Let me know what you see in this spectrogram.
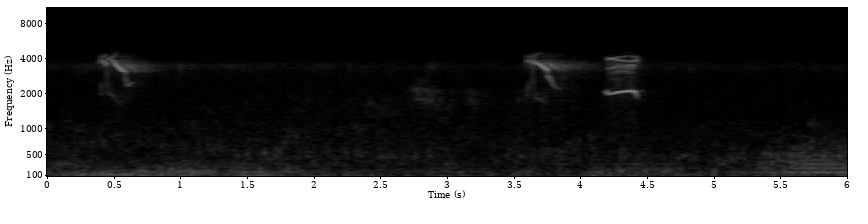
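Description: A bird calls three times in short, high notes that drop in pitch. The first comes about half a second in, and two more follow close together near four seconds, the last a brief double note. A low background rumble runs underneath.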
